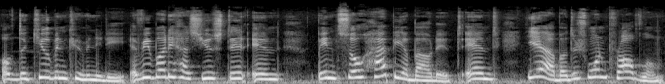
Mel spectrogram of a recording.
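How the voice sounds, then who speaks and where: Noticeable background noise sits behind a woman whose high voice makes very wide pitch swings. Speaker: cubing YouTuber. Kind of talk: tutorial.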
